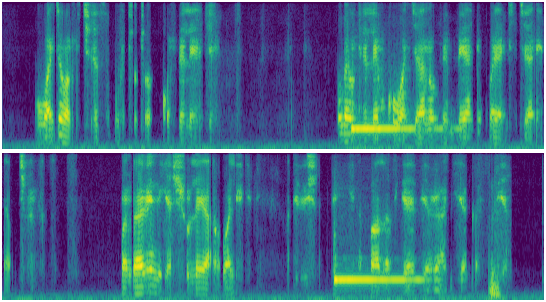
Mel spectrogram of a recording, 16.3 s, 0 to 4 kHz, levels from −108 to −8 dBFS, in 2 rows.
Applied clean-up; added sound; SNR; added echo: neural diffusion model UNIVERSE++.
